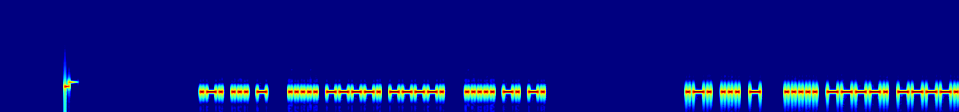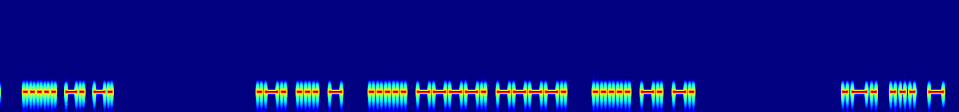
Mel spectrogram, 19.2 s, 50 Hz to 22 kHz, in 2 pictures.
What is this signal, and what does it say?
Morse code, heard as a keyed tone, about 31 wpm, 700 Hz. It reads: RST 599 5NN RST 599 5NN RST 599 5NN RST
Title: Speed-Racing Common QSO Phrases - 25wpm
